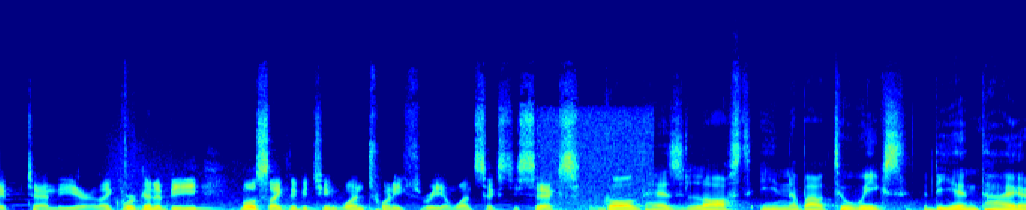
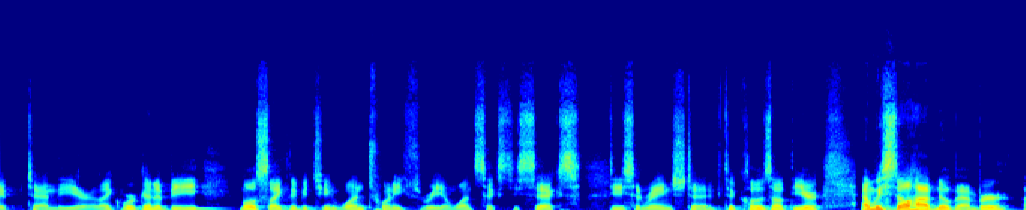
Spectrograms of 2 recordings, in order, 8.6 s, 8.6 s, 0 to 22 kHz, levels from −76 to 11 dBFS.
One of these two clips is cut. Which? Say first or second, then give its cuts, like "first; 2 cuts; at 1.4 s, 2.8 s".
first; 1 cut; at 5.0 s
